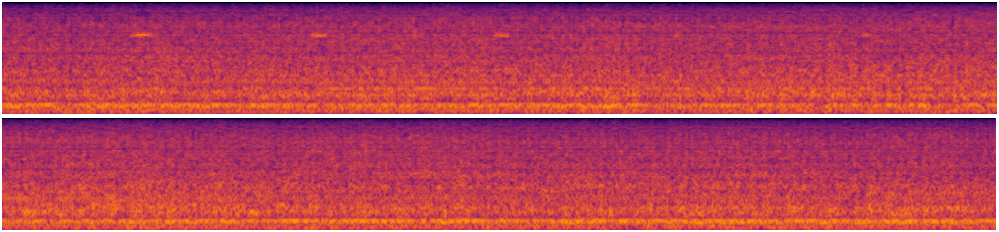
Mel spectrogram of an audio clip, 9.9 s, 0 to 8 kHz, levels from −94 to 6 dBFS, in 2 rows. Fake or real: fake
